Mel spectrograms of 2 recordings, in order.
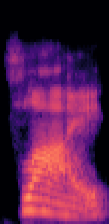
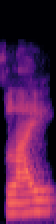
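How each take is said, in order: First: The opening vowel of the diphthong is long. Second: The opening vowel of the diphthong is short. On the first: The speaker calls it right. "jadi agak panjang sedikit uh, huruf A-nya" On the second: The speaker calls it wrong. "jangan bacanya kayak"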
